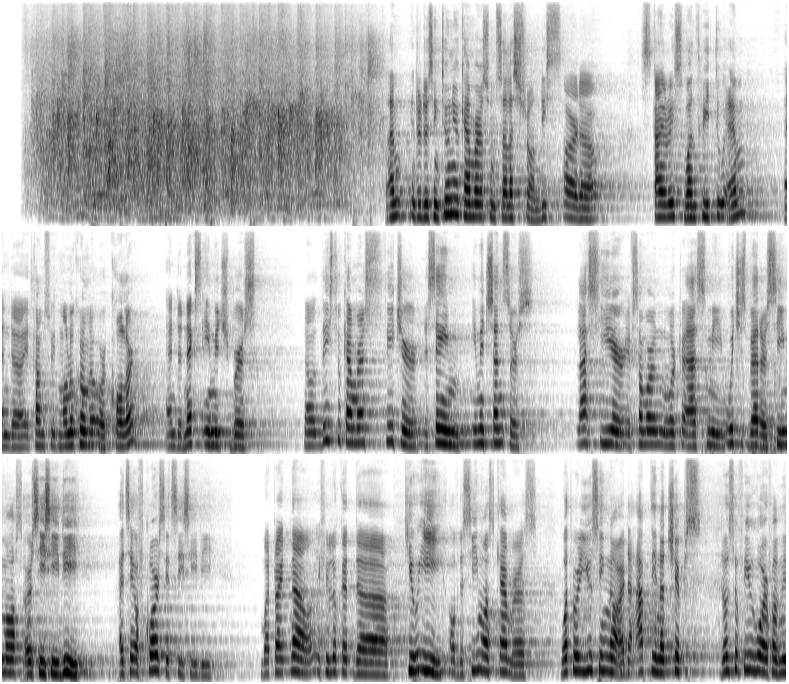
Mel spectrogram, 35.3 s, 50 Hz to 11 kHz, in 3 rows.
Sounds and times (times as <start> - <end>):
Speech: 0.9 - 5.0, 5.7 - 9.0, 9.6 - 11.2, 11.8 - 15.6, 16.3 - 19.7, 20.4 - 24.7, 25.3 - 26.7, 27.5 - 35.3.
